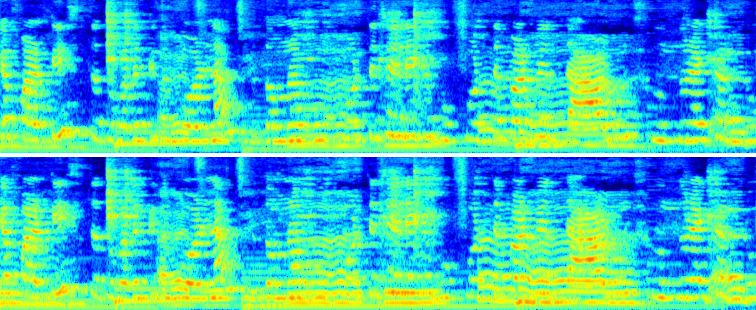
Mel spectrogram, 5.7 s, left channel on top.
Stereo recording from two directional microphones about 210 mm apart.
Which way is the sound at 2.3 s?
45° right (ahead or behind).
